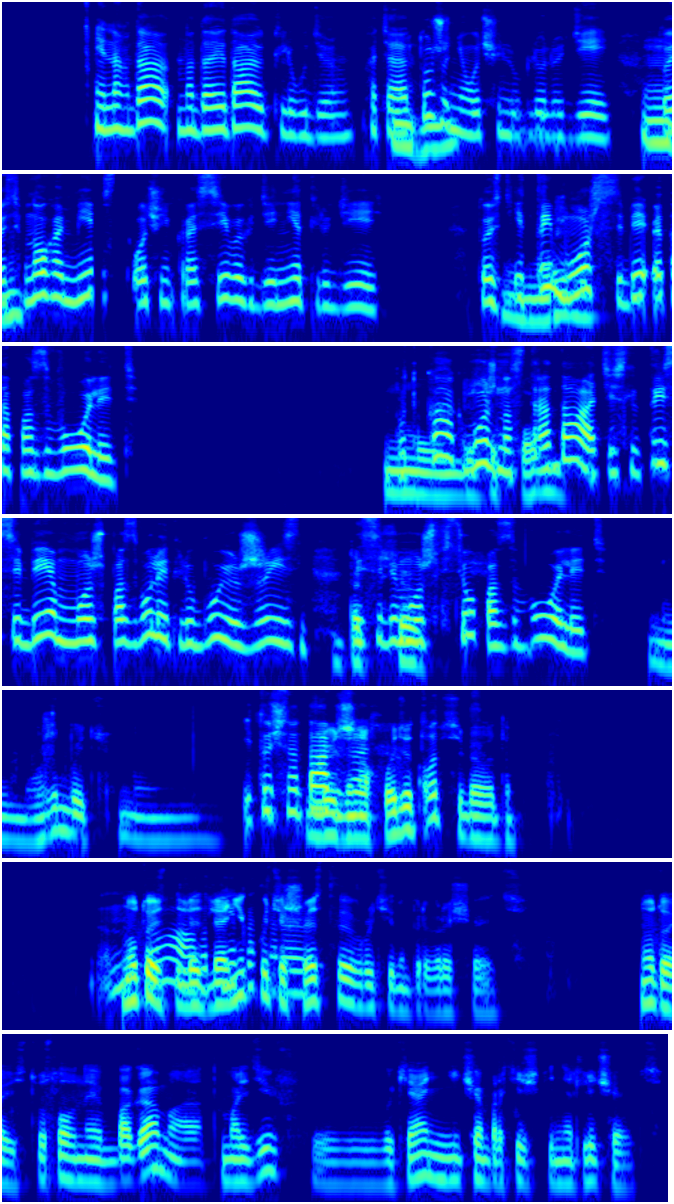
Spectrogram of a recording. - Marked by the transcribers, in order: tapping; other background noise
- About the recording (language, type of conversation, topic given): Russian, unstructured, Что для вас важнее: быть богатым или счастливым?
